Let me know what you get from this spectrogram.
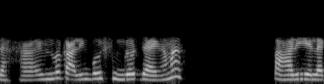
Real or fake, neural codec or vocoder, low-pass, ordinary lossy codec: real; none; 3.6 kHz; none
